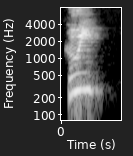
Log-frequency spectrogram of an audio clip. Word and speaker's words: hui: Hui is spelled H-U-I, hui, and it's pronounced hui as in who are you, who am I, hui. Okay, hui. W-H-O is how you would spell who in English. That's how you say it in Māori, hui. And hui means a meeting.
